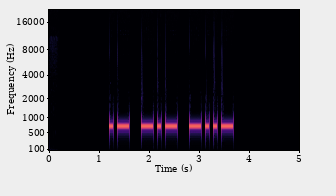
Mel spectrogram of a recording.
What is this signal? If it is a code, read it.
Morse code, heard as a keyed tone, about 15 wpm, 700 Hz. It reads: AKX
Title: USA Call Sign Postfixes - 3 Letters 15wpm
